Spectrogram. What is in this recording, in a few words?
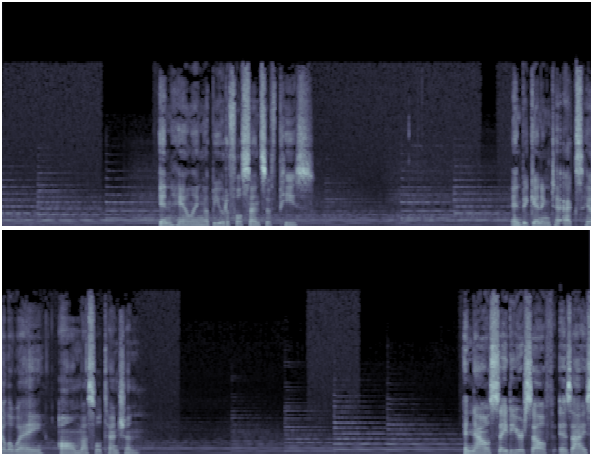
meditation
